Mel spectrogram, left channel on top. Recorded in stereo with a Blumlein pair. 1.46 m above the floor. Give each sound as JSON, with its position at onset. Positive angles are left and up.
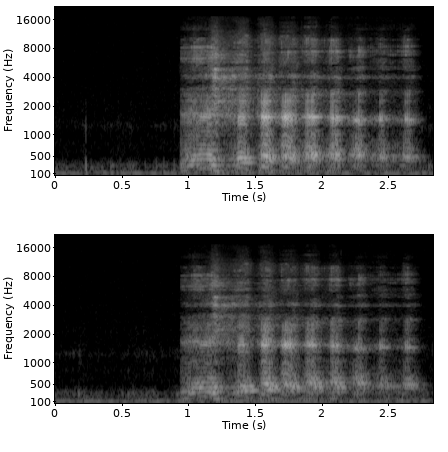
{"t": 0.9, "sound": "laughter", "azimuth_deg": 20, "distance_m": 0.9}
